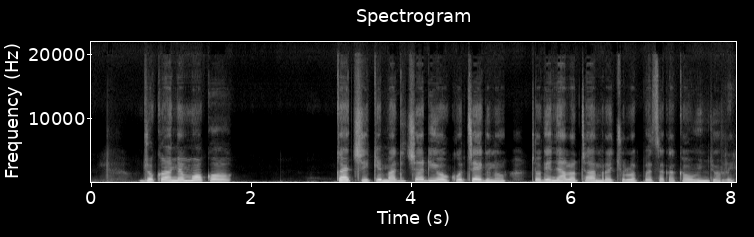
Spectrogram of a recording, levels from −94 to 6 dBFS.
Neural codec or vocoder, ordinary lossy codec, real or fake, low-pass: codec, 44.1 kHz, 2.6 kbps, SNAC; none; fake; none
